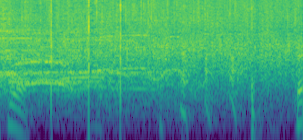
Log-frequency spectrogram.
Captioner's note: cheers and applause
